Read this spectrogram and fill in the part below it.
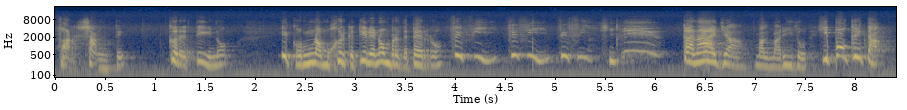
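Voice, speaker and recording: A theatrical middle-aged wife and mother from a seventies radio comedy, with a high, husky voice. She is meddling and easily outraged, exclaiming with melodramatic flourish on an old cassette recording. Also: very animated, measured pace, a bit bright, exaggerated voice. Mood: indignant, wounded. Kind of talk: 1970s Spanish radio comedy acting.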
